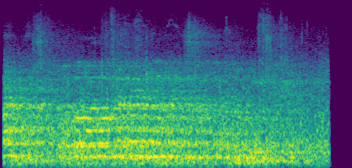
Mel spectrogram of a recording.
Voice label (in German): Stimme in florenzkirchenvorhalle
